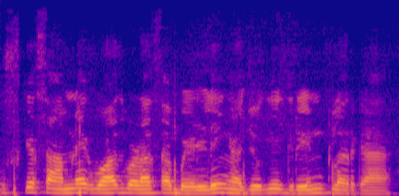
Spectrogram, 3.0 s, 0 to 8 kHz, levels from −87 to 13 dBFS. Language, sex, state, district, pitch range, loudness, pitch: Hindi, male, Jharkhand, Garhwa, 140-160 Hz, -16 LUFS, 155 Hz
